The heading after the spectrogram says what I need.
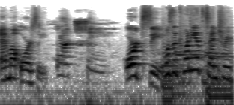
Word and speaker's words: Orczy: How to pronounce Emma Orczy? Orczy.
